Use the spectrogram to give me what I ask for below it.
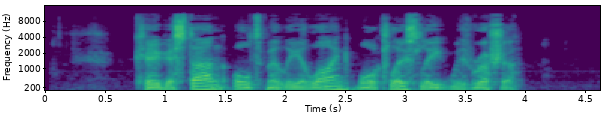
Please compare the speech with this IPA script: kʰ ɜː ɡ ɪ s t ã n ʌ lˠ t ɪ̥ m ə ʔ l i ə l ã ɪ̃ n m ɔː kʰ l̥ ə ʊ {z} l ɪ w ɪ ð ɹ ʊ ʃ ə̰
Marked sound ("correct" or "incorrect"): incorrect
